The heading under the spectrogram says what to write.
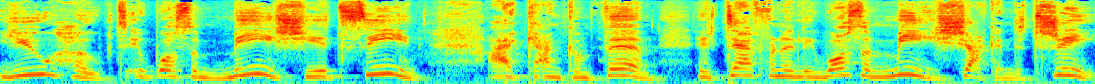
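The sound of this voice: In an unforced reading voice, the speaker delivers the words with lively intonation.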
